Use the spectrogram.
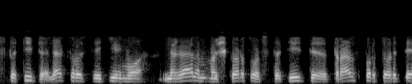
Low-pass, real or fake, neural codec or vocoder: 7.2 kHz; real; none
